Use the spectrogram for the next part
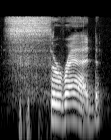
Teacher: I say the word thread, I don't feel my voice box or my vocal cords vibrate. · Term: th unvoiced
